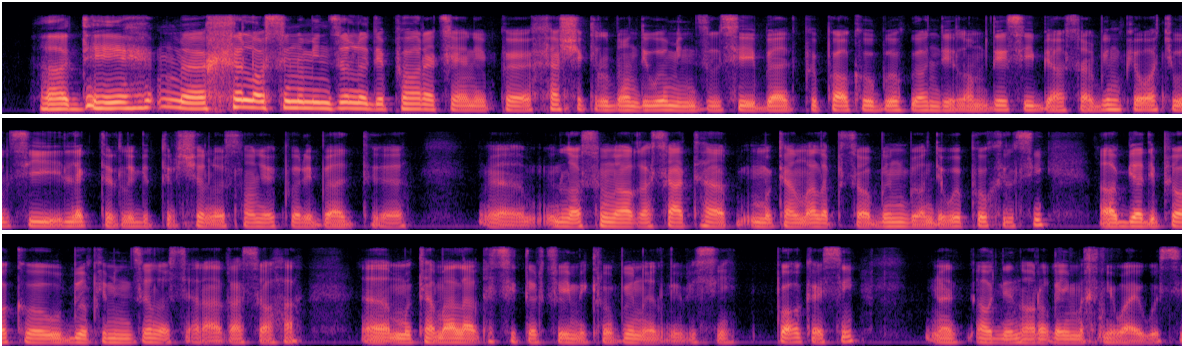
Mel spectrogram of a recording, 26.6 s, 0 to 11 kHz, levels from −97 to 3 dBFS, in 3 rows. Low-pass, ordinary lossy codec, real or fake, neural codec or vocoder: 7.2 kHz; none; real; none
